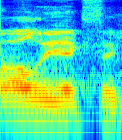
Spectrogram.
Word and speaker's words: Oleksiejczuk: Can you pronounce that? Because I can't. Michael Oleksiejczuk.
